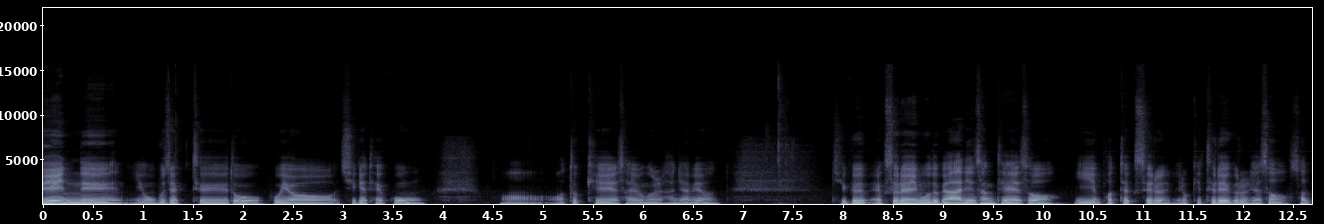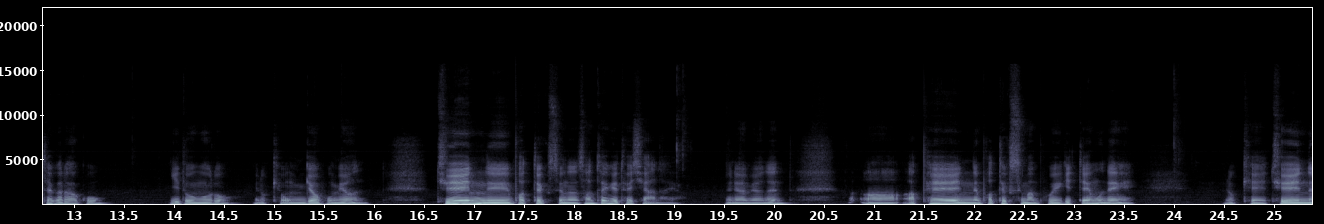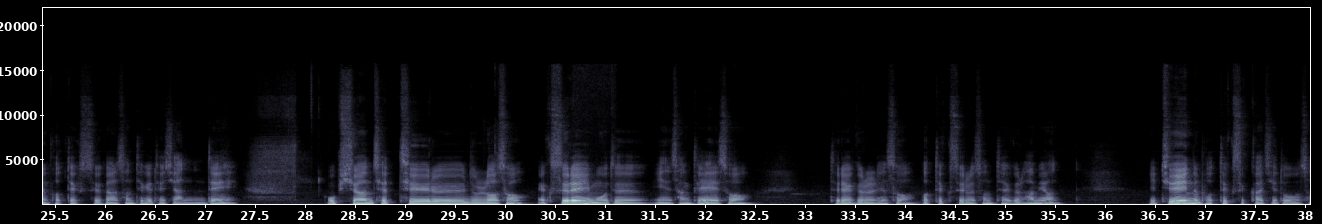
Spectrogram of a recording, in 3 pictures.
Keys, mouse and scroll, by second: 1.4 alt+z, 7.4 alt+z, 14.0 g, 19.0 super+z, 24.1 g, 25.5 ⟲, 29.8 alt+z.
